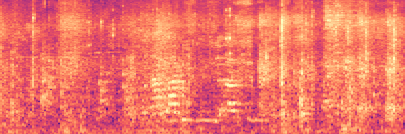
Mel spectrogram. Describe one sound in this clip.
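Pliers twist and snip steel wire.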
